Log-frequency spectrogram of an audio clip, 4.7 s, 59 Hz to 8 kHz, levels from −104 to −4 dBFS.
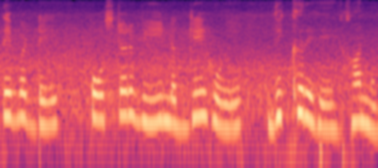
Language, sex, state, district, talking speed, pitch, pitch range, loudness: Punjabi, female, Punjab, Kapurthala, 115 wpm, 235 Hz, 210-265 Hz, -17 LUFS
